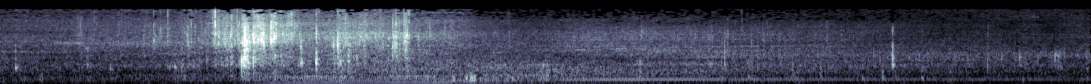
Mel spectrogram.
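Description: Sedan driving past close by: its engine and tyres are loudest about two seconds in, with a brief crackle, then ease into a lower steady hum that fades away.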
